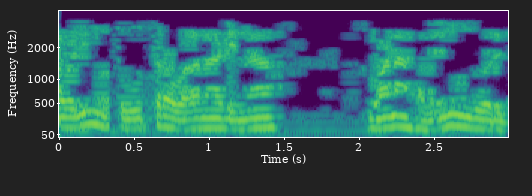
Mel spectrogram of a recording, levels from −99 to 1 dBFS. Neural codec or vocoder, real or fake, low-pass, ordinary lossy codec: none; real; 3.6 kHz; none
